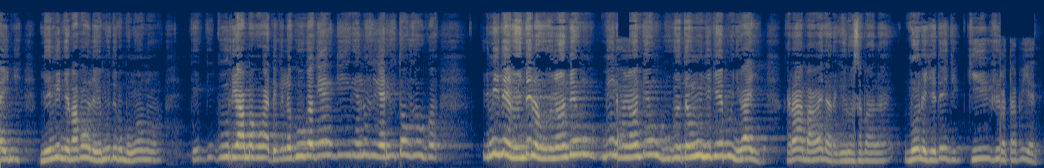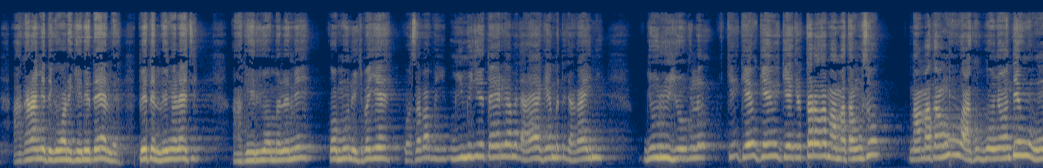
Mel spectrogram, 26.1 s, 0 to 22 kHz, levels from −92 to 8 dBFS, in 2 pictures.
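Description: At 1.44 to 1.49 s, 7.71 to 7.76 s and 12.50 to 12.56 s, damaged data in the compressed stream makes the decoder misread frames and lose sync, producing brief glitches.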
